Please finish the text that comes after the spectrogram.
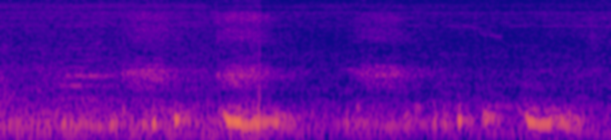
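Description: Soft, low coos of Madrasi pigeons repeat in short throaty bursts, close by and fairly quiet, with a faint background hum.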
